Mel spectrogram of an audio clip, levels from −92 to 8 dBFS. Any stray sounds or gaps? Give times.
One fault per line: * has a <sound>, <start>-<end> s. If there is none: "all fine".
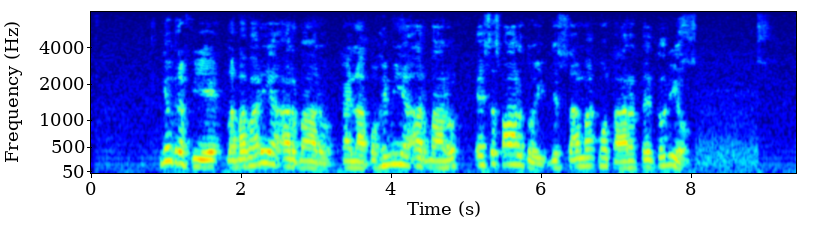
all fine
